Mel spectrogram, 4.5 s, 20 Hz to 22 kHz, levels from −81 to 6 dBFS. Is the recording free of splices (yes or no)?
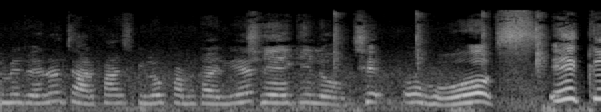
yes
